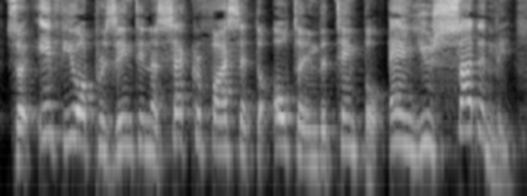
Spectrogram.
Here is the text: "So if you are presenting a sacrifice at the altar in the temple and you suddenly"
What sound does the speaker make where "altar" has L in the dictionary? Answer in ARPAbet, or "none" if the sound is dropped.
L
